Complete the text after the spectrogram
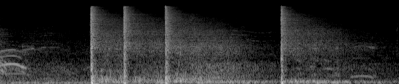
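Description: Single musket shots crack sharply a few times.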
